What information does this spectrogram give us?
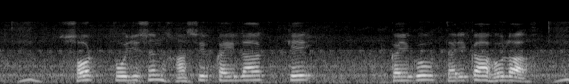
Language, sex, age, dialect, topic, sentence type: Bhojpuri, male, 18-24, Northern, banking, statement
